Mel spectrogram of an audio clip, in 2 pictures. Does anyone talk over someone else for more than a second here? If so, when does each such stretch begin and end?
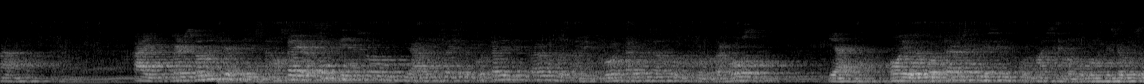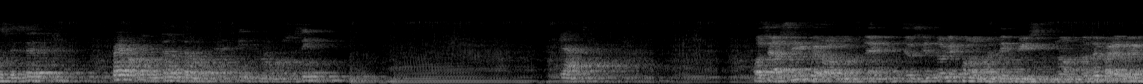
none

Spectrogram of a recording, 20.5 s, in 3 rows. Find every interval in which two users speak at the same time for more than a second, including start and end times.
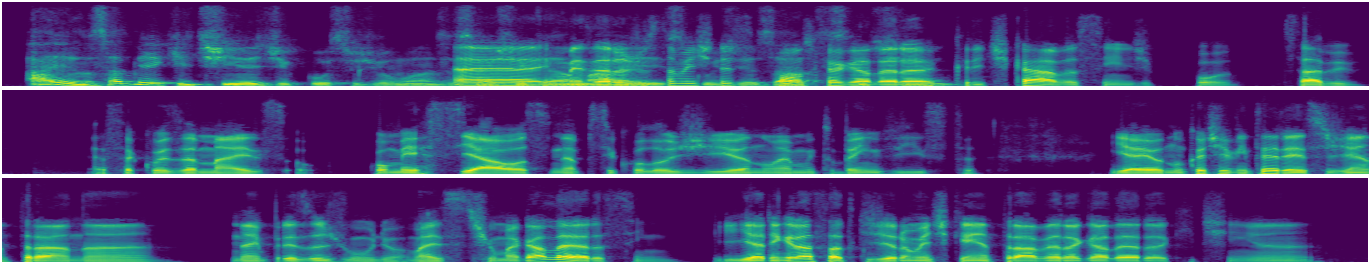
2.3-4.7

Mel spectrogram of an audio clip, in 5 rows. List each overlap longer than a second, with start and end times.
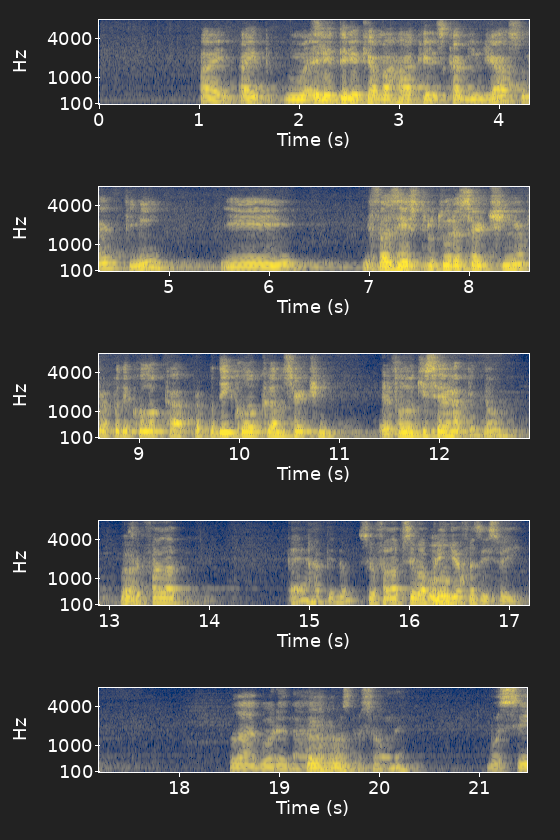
none

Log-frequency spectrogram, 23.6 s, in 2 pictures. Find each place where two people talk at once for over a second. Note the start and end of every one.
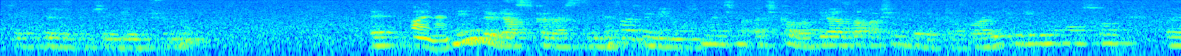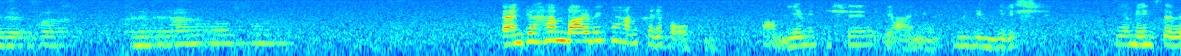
none

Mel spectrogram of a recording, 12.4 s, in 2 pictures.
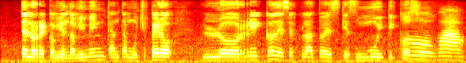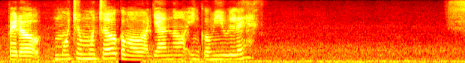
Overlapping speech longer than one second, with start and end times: none

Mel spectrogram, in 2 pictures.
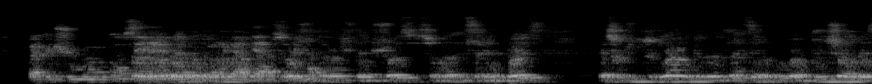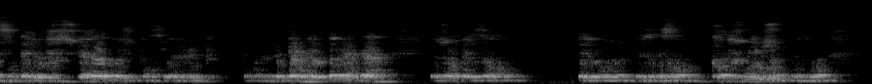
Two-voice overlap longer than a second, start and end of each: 1.3-3.2

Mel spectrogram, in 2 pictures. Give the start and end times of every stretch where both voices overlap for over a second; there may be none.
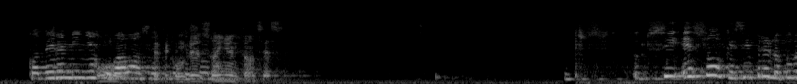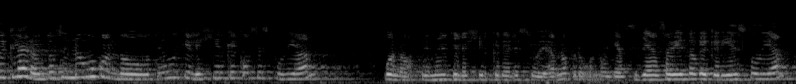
1.0-2.2

